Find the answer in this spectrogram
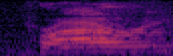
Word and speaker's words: Priory: First game is against, I always get this name wrong. Is it Priory? Priory.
